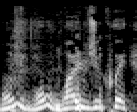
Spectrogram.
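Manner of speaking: put-on mumbling through food. Retelling a question put to a woman while eating; acting out a full mouth. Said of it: "oh, my mouth is full".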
